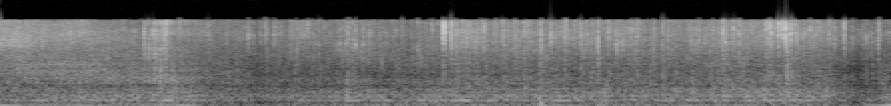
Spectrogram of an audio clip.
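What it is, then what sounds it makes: Dried soap flakes. Dried white soap flakes are squeezed in the palms and sprinkled from the fingers onto a pile on a wooden board. A steady, bright crinkling and crumbling hiss carries throughout, with a few sharper crackles standing out.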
